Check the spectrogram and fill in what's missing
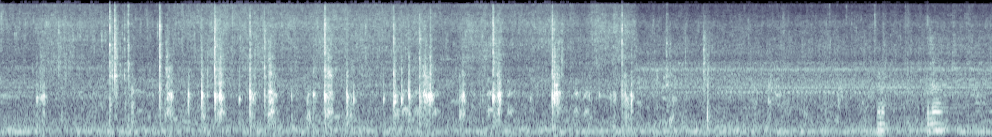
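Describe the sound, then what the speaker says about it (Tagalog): Fried tofu being stirred and sautéed in a pan, irregular clicks and scrapes of the utensil with a soft sizzle underneath, close by, thinning out toward the end. "Ngayon, sunod na natin yung prito natin kaninang tokwa."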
